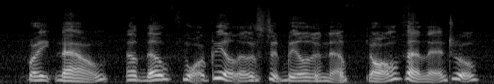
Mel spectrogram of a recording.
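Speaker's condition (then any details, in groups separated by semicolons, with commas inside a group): Cerebral palsy; speech affected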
